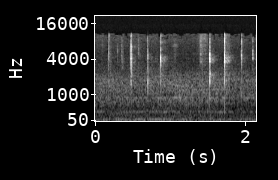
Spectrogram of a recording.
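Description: Faint, light clicks and taps of plastic as a Ford remote key's circuit board is handled and pressed into its plastic casing, about half a dozen small ticks at uneven intervals.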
